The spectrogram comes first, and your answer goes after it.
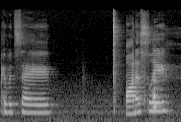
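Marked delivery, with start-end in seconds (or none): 2.5-3.4 the word honestly lifted high in pitch. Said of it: "What's your inflection?".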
